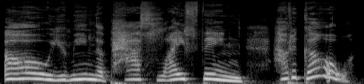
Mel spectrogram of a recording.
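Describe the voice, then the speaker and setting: A woman acting as a playful, flirty newsstand owner in a radio drama, teasing and expressive. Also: a little high, slow pace.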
